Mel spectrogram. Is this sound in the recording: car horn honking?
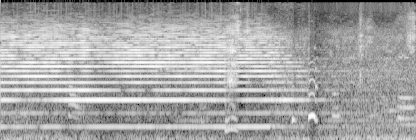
yes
